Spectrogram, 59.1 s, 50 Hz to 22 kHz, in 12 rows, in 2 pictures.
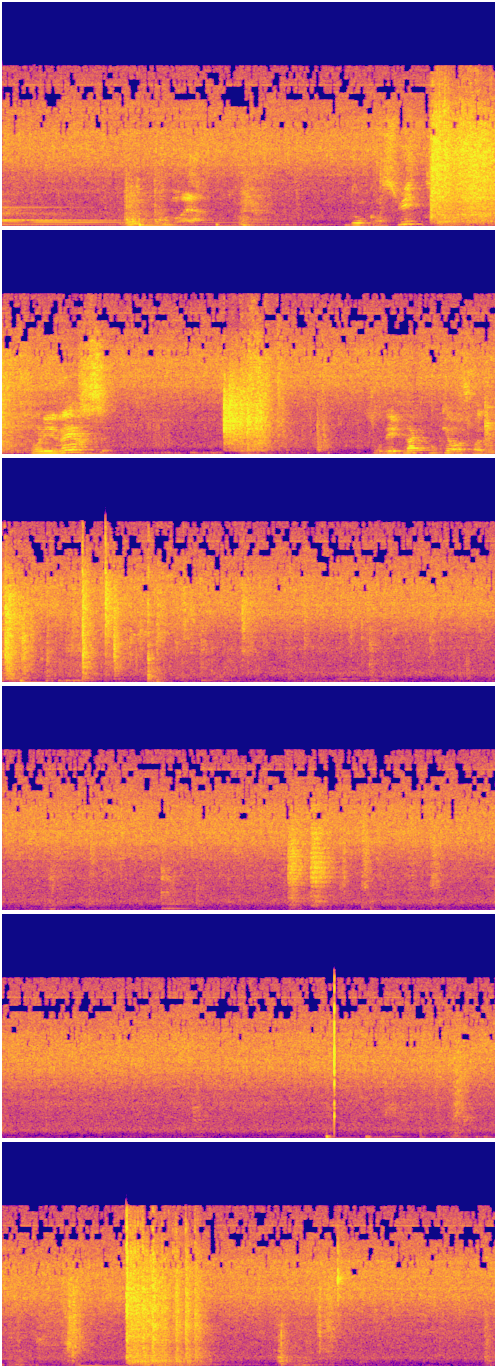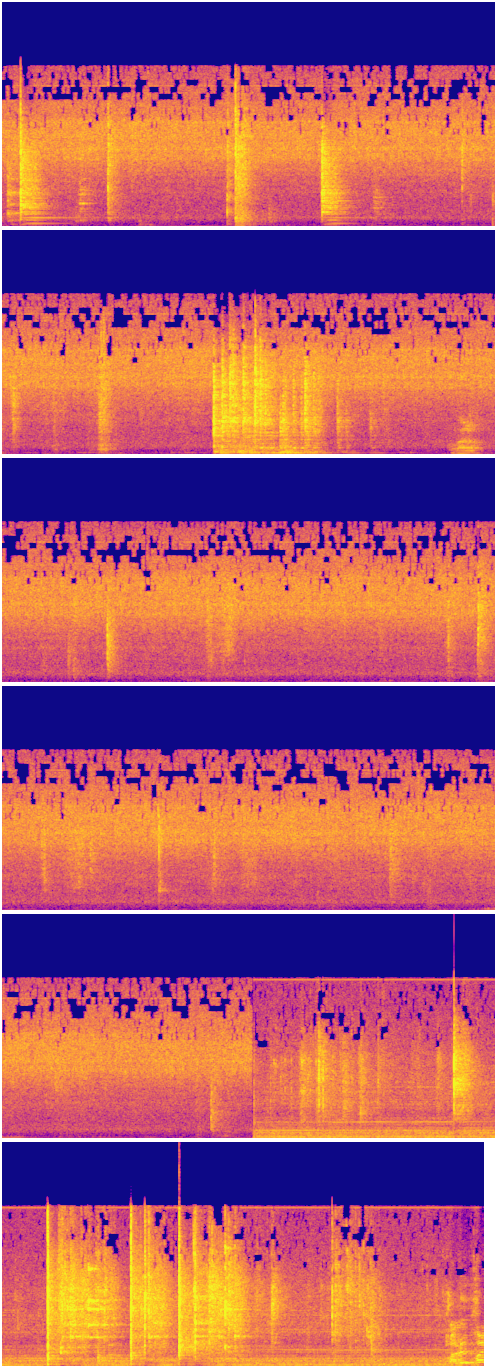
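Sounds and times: low kitchen hum: 0.0 - 5.4, 51.8 - 59.0.

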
